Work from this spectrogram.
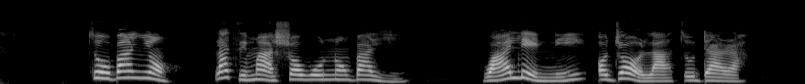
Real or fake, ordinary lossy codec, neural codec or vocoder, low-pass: real; none; none; none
